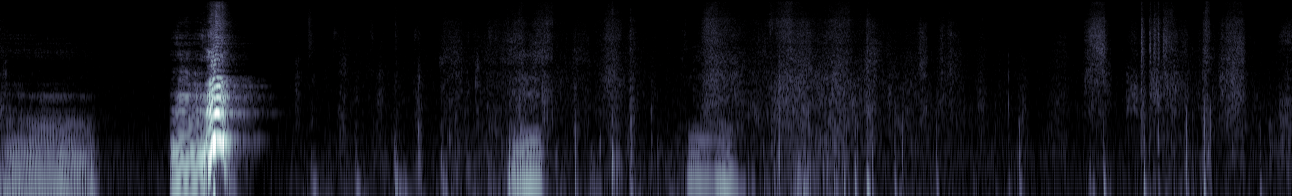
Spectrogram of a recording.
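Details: A Great Dane, jealous of another dog on the couch, gives a low, rumbling growl, then one loud, deep bark, while its owner scolds it.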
